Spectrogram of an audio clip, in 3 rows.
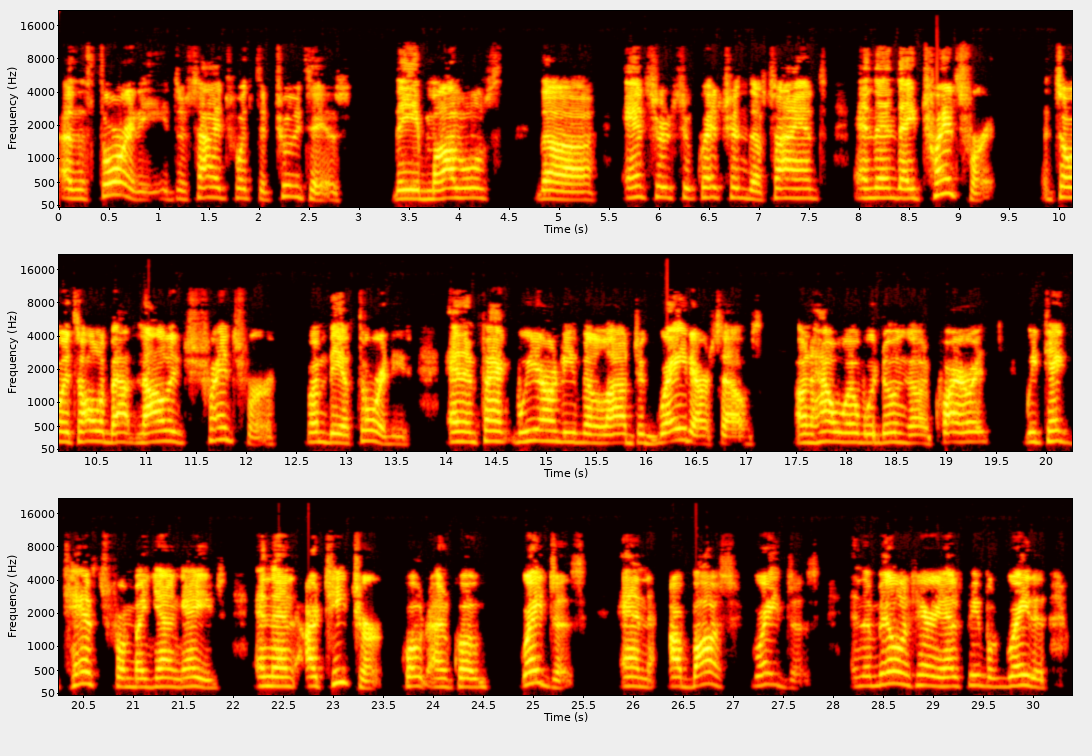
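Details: Woman near 80 diagnosed with ALS (Lou Gehrig's disease); she reports quite a bit of speech trouble but feels still intelligible; dysarthria (ALS).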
